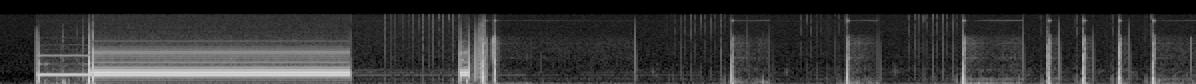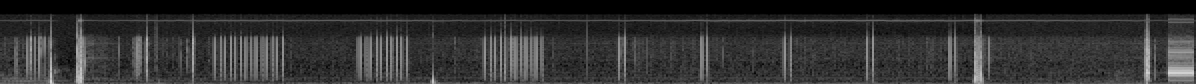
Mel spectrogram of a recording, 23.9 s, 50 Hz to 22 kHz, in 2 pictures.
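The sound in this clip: Telephone line sounds as a phone line dial pulses into MF trunks through a 756 switching machine: a steady buzzing tone of about three seconds, then many irregular sharp clicks and short tone bursts over a faint, constant high whine.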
